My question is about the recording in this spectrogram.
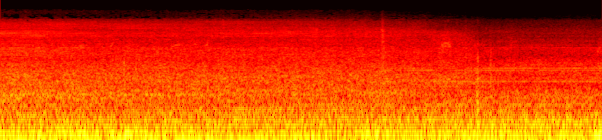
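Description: Packaged heat pump running: a steady low compressor hum under the even rush of the condenser fan's airflow.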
